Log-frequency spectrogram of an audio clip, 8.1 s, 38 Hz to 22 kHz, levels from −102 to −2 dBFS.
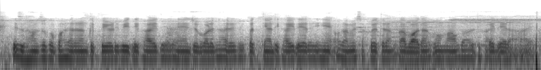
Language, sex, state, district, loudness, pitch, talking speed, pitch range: Hindi, male, Andhra Pradesh, Guntur, -30 LUFS, 110 Hz, 200 wpm, 105-115 Hz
